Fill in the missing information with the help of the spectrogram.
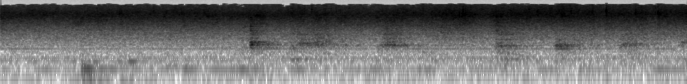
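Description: Chicken and vegetable strips with freshly added shredded cabbage sizzling in a hot pan over medium-to-high heat, with a steady frying hiss. A wooden spatula stirs through them, giving a low knock about a second in and a run of short scrapes from about two and a half seconds on.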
